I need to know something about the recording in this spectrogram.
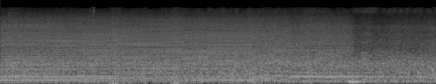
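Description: Tyres roll over a paved road.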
